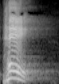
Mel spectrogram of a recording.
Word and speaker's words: He: Neat thing about the fifth letter of the Hebrew alphabet is you pronounce it, hey.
